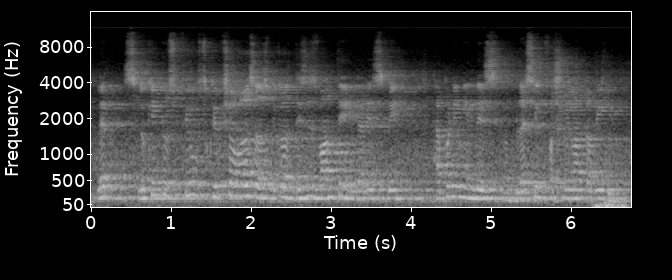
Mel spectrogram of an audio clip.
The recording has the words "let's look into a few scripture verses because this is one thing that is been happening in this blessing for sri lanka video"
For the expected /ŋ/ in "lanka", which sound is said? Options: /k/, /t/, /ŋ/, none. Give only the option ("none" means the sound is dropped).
none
